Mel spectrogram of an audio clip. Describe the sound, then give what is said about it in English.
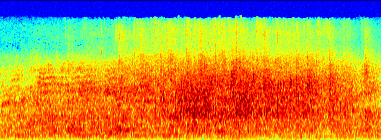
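An audience breaks into sustained applause, a dense wash of clapping that swells louder midway and holds steady for several seconds before easing slightly at the end. “Give Jesus the applause, not me, okay?”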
